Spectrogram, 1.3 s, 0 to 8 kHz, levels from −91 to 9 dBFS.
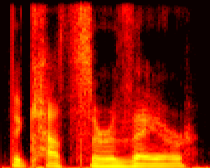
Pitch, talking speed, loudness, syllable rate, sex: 115 Hz, 180 wpm, -19 LUFS, 5.3 syllables/s, male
